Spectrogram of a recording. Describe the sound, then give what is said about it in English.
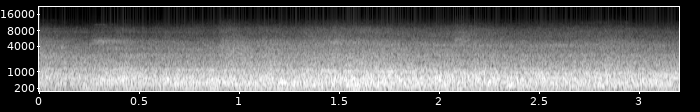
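A PATCO commuter train rumbles steadily at the PATCO station at 8th and Market, a dense, continuous roar of rail noise that stays loud and even throughout, with no voices standing out. “We retraced his long journey, starting at the Patco train station at 8th and Market.”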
